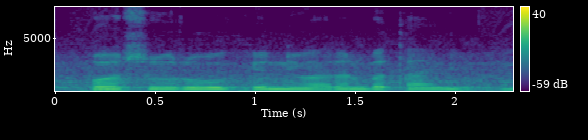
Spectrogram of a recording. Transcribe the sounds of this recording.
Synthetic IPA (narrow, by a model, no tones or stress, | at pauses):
pəsuɾoɡkeniʋaɾənbət̪aĩ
